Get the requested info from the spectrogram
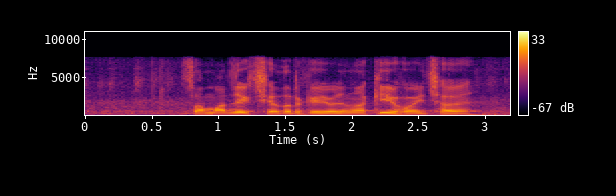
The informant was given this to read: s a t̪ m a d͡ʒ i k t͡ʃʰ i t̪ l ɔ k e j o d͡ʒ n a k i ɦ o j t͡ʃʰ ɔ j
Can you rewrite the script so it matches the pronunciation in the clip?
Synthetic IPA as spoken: s a m a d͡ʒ i k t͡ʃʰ e t̪ ɾ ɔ k e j o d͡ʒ n a k i ɦ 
